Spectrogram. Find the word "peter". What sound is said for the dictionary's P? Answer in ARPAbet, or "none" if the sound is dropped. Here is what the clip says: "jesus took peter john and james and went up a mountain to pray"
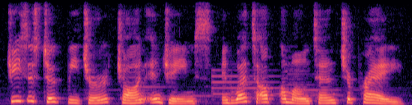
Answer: B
